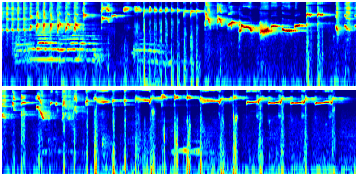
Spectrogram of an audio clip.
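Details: Chestnut-capped thrush in an extended, varied song: a lower harmonic phrase opens, followed by slurred descending whistles and a long string of quick high chips and thin whistled notes.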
